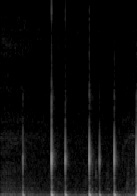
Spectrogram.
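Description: A handful of sharp, separate clicks from a stylus tapping and striking a tablet screen while handwriting.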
